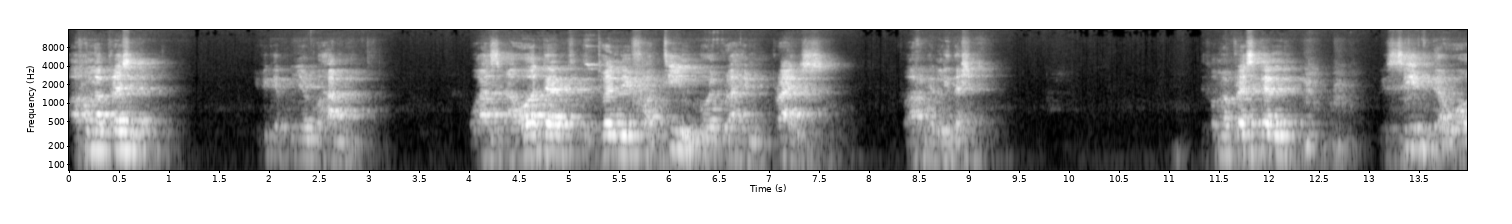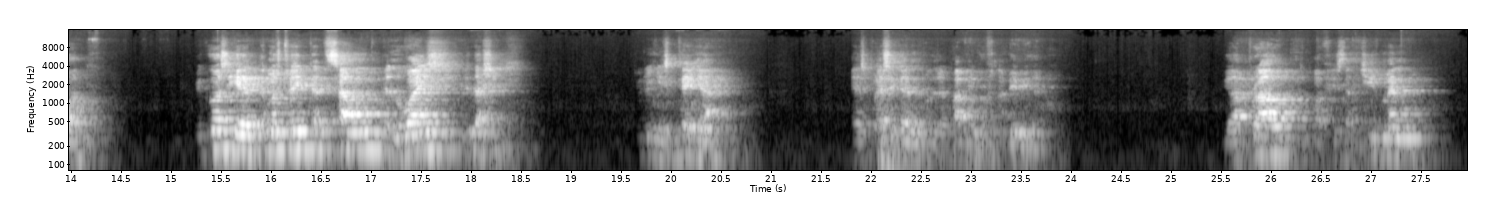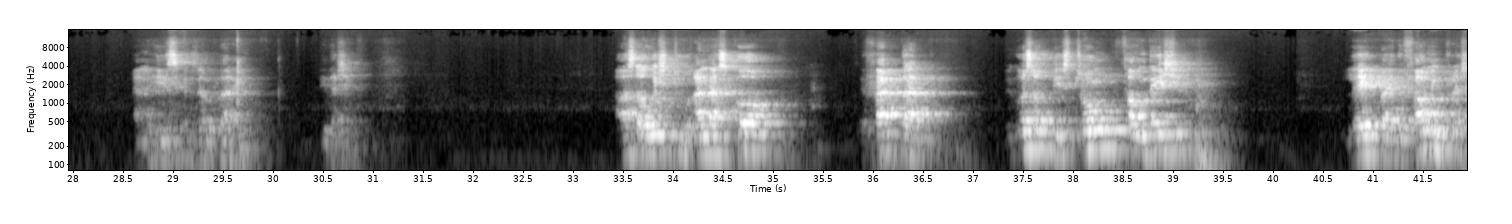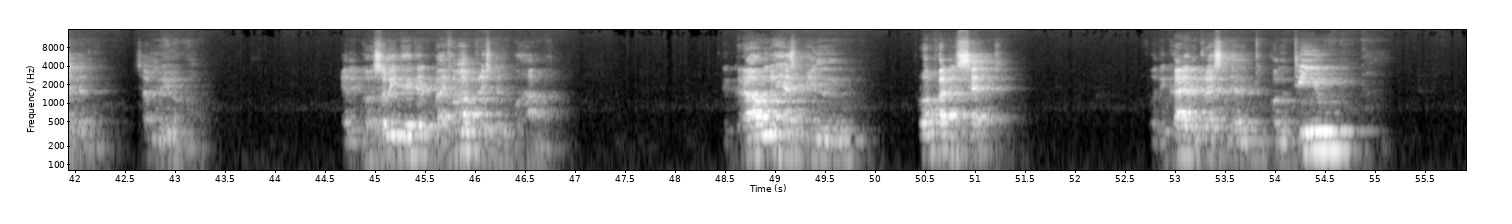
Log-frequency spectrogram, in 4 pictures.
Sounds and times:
Speech: 0.0s - 0.9s, 1.9s - 3.0s, 4.0s - 7.6s, 8.4s - 9.2s, 11.4s - 14.2s, 15.3s - 18.5s, 19.7s - 20.7s, 21.8s - 23.8s, 25.6s - 27.6s, 28.6s - 29.8s, 30.5s - 30.9s, 33.4s - 35.2s, 35.9s - 36.8s, 37.4s - 39.4s, 40.8s - 43.2s, 44.7s - 46.8s, 48.5s - 49.8s, 50.4s - 51.4s, 52.8s - 54.8s
Inside, large room or hall: 0.0s - 55.9s.

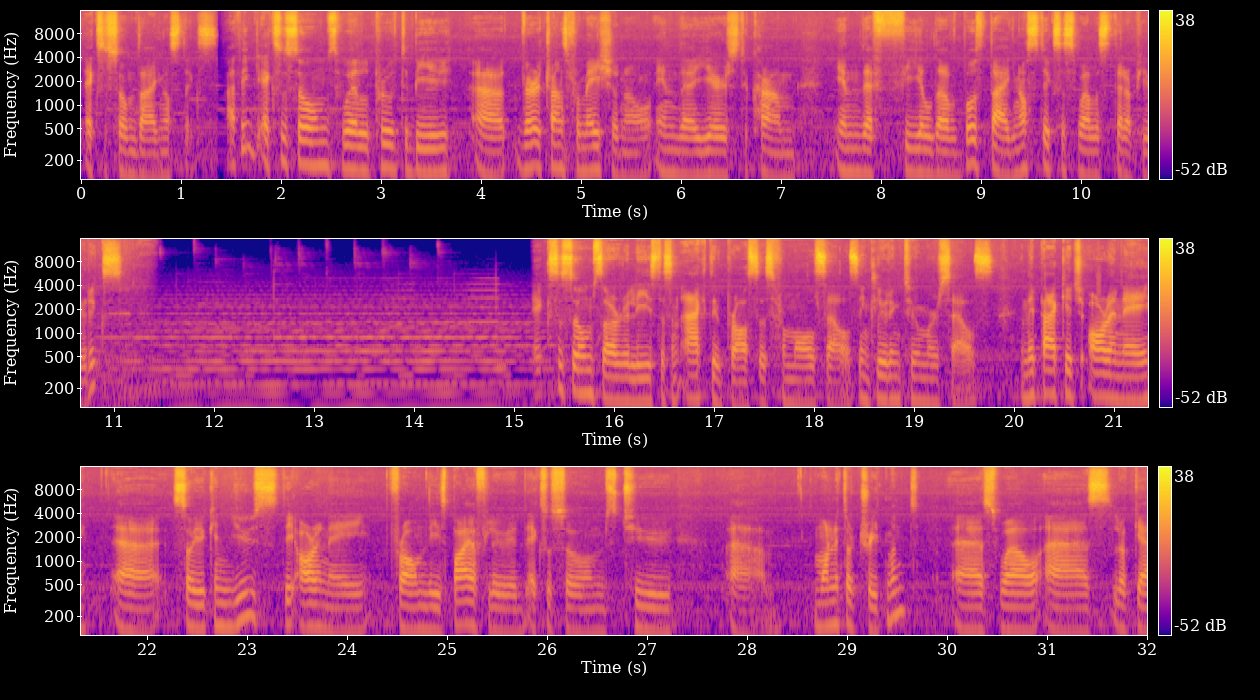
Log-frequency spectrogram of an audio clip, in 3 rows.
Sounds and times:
Speech: 0.0s - 11.2s, 15.2s - 32.0s
Music: 0.0s - 32.0s.

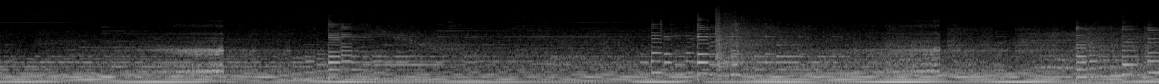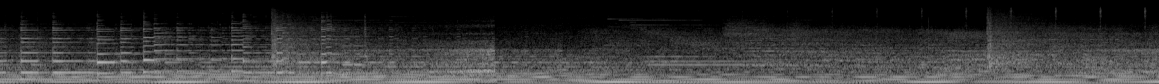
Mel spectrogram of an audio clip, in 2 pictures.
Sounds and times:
Music: 0.0s - 23.1s.

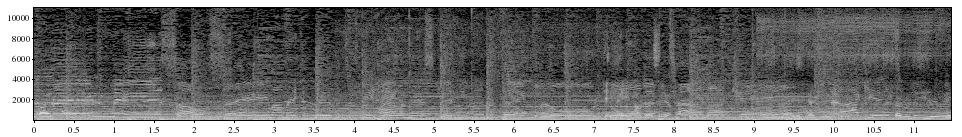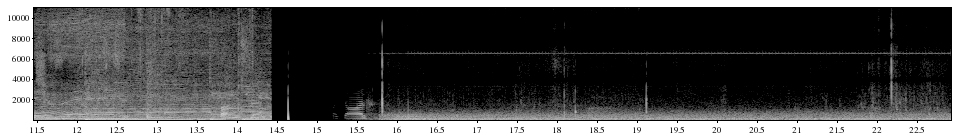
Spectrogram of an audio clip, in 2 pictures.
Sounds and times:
Speech: 0.0s - 0.6s, 7.1s - 8.2s, 9.4s - 11.7s, 13.8s - 14.4s
Music: 0.0s - 14.5s.

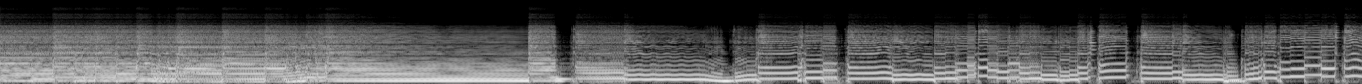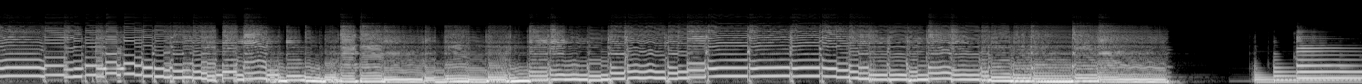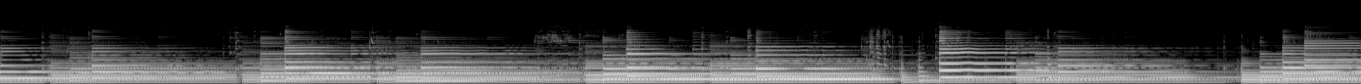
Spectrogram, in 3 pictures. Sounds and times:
Effects unit: 0.0s - 40.8s
Electric guitar: 0.0s - 40.8s.

